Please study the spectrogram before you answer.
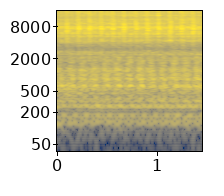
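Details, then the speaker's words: Coal-fired model steam puffer boat engine running with a quick, even chuff of about five beats a second, smooth; rattles at higher speed, suspected prop shaft play. "Sounds nice and smooth. Good engineering."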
